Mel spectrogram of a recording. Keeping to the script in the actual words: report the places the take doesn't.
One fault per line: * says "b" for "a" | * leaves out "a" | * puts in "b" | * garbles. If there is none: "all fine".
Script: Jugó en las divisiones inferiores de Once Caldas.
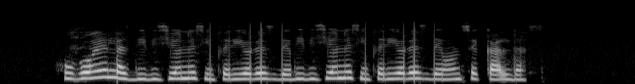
* puts in "divisiones inferiores de"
